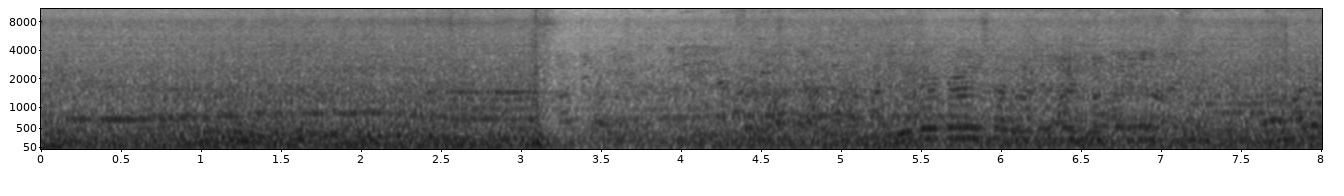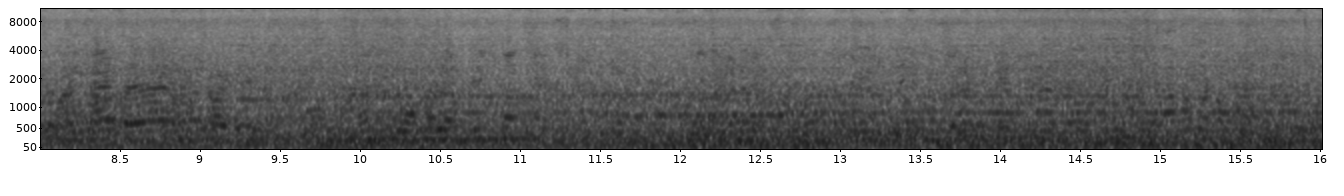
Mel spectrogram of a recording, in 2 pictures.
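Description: A crowd of men talk and shout over one another close by.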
